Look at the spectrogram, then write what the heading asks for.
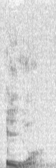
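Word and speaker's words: אור: So or is spelled with an aleph of vav with a holam. So the holam gives an O type of sound for the aleph, which is important because the aleph is naturally a silent letter. So without that diacritic there, you wouldn't know what kind of sound that the aleph would make.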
